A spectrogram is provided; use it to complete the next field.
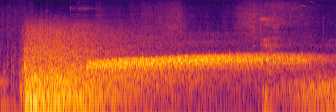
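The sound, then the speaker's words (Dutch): A short shame jingle sound effect: a sudden loud, booming blast that settles into a long, steady droning tone, holding for about three seconds with no one talking. “Doe het schandblokje maar even dan.”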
